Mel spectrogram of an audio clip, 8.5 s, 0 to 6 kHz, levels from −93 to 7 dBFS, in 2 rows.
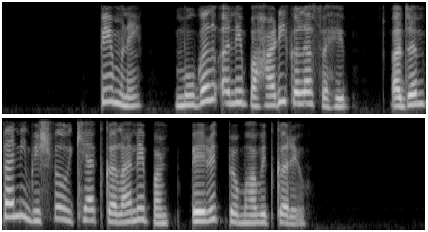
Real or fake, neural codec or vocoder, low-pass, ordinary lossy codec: fake; autoencoder, 44.1 kHz, a latent of 192 numbers a frame, MeloTTS; 5.4 kHz; none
